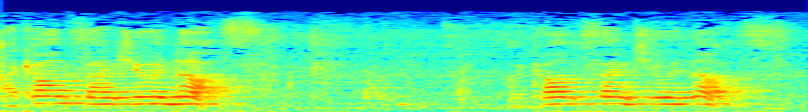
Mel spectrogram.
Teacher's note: Two accents, one on can't, one on enough. What's I? That's unaccented at the beginning, that's prehead.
